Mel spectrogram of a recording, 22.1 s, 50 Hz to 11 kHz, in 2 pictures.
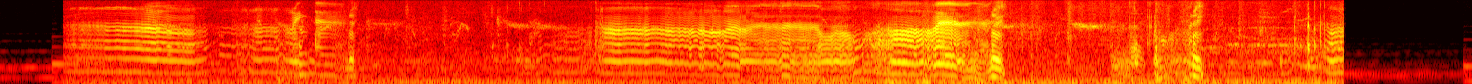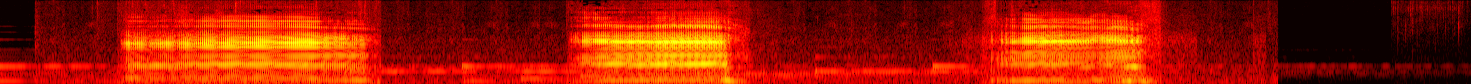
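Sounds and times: soft background music: 0:00.0 - 0:21.9
camel moaning calls: 0:00.5 - 0:10.1, 0:11.9 - 0:13.9, 0:15.1 - 0:20.6.

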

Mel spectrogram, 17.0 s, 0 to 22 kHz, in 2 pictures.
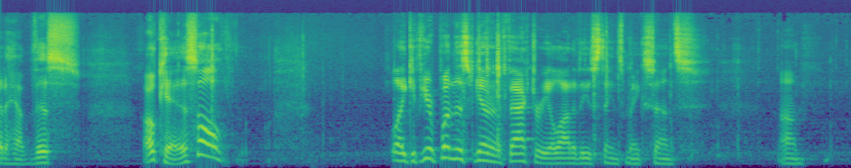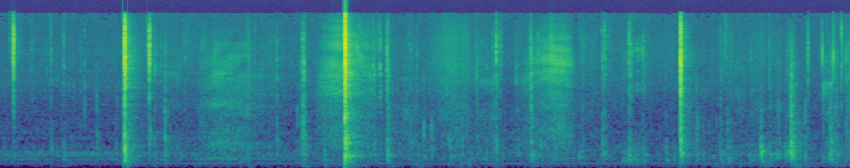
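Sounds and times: plastic parts clicking together: 0:08.6 - 0:10.3.

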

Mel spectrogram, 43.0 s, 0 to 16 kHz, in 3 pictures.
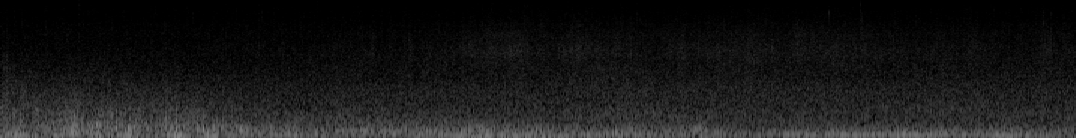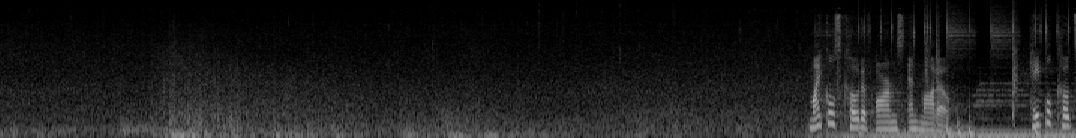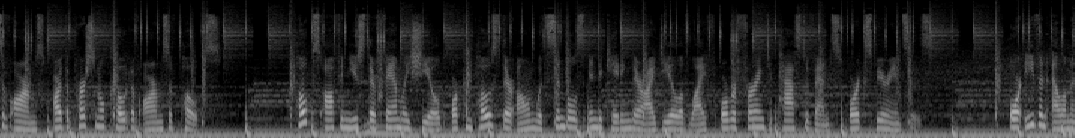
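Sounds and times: thunder rumbles: 0:00.0 - 0:24.4
steady rain hiss: 0:00.0 - 0:43.0.

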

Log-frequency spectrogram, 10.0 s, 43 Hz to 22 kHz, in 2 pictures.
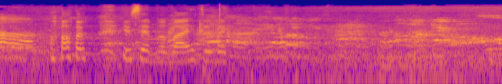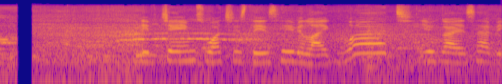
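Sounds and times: young children playing and talking: 0:00.0 - 0:05.2, 0:05.9 - 0:08.2.

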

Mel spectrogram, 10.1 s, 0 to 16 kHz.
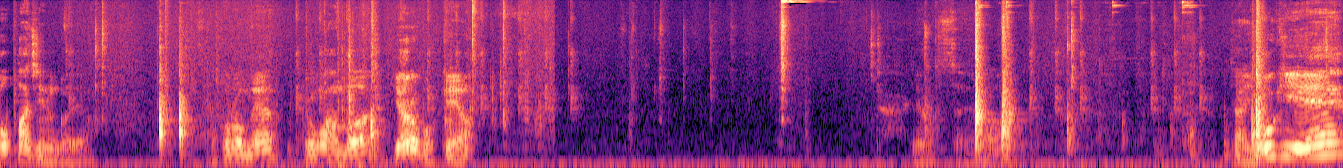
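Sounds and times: metallic clicks of torch parts: 0:02.1 - 0:10.0.

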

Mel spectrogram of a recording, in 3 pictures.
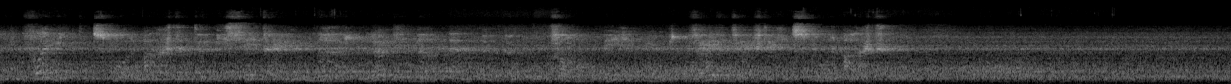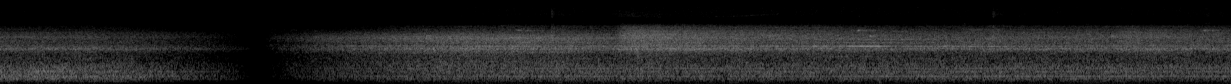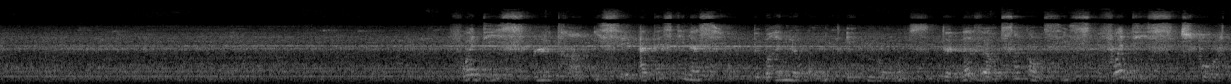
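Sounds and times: train rolling past: 0:00.0 - 0:36.9
thin high whine: 0:12.1 - 0:36.9.

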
